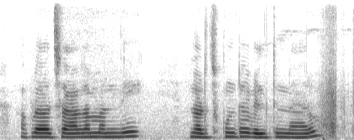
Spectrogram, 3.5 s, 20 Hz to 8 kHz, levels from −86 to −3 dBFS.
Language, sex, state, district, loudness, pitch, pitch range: Telugu, female, Andhra Pradesh, Guntur, -25 LUFS, 220 Hz, 215-230 Hz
